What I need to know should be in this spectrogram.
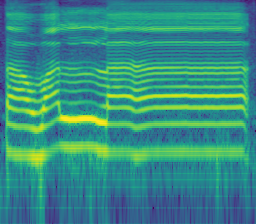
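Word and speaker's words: تولى: তাহলে আবাসা ওয়া তাওয়াল্লা, ওয়া তাওয়াল্লা। এই লামের মধ্যে আমরা টান দিব।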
